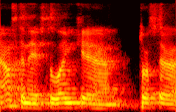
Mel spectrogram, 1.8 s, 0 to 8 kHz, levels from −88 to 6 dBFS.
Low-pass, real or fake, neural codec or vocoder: 7.2 kHz; fake; codec, 16 kHz, 6 kbps, DAC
